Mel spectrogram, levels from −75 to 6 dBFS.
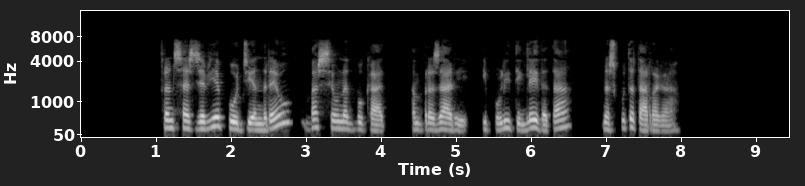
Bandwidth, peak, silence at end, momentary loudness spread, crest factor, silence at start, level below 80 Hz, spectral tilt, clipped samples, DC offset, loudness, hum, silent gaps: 7.6 kHz; -2 dBFS; 1.45 s; 12 LU; 18 dB; 1.1 s; -60 dBFS; -5 dB/octave; under 0.1%; under 0.1%; -18 LUFS; none; 2.84-2.93 s, 4.09-4.41 s, 5.19-5.35 s, 6.58-6.96 s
